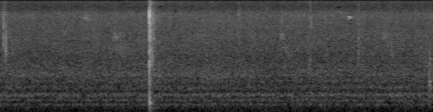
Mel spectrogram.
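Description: Honeybees buzzing in a dense continuous drone as they are shaken off a hive frame in spring, with one sharp knock midway and the swarm hum holding steady throughout.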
